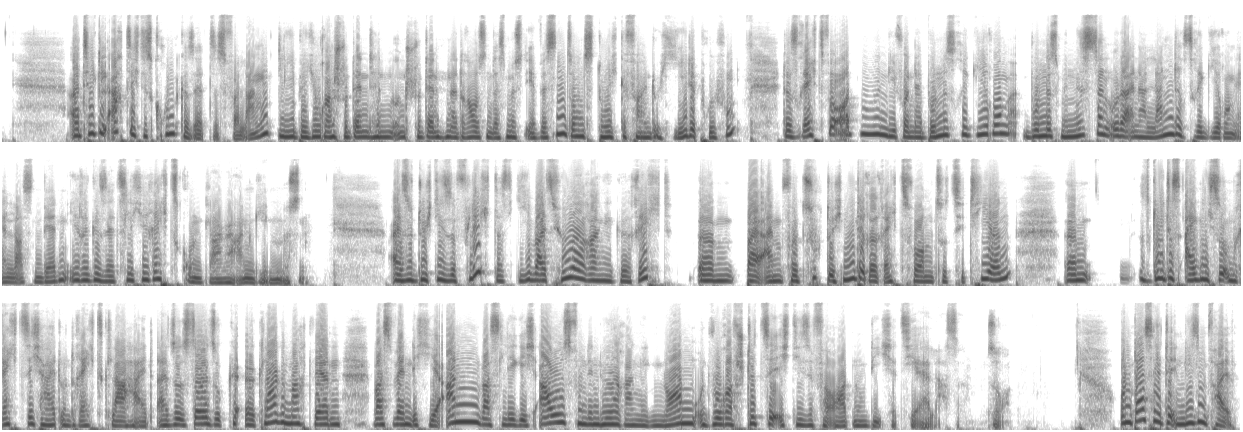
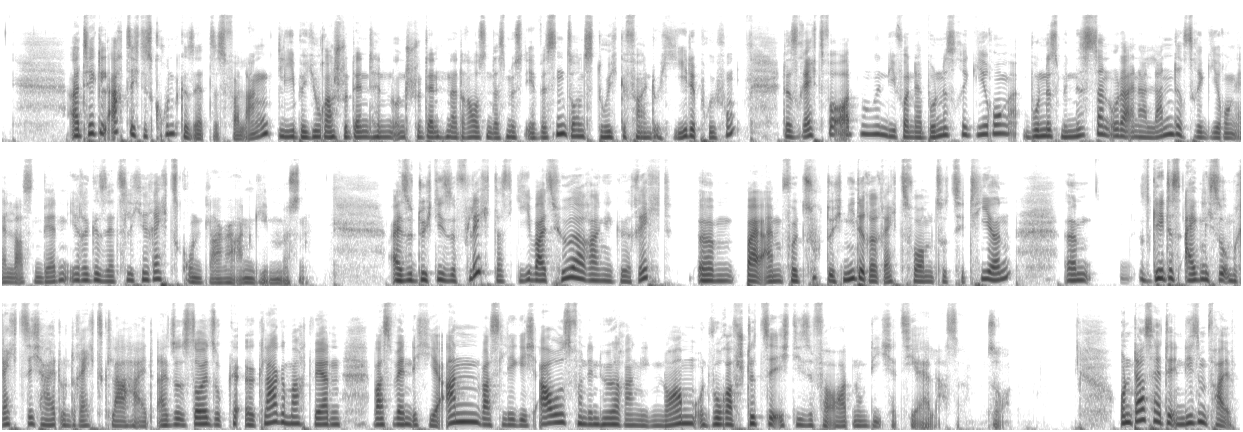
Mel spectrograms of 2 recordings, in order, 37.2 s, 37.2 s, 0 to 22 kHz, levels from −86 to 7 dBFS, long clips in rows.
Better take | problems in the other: second | distortion; heavy; 15% of the sound clipped

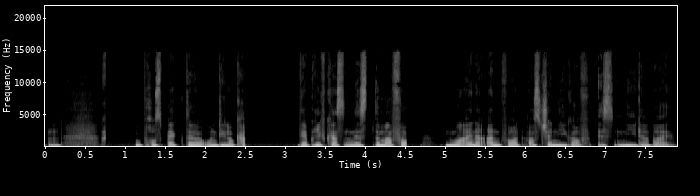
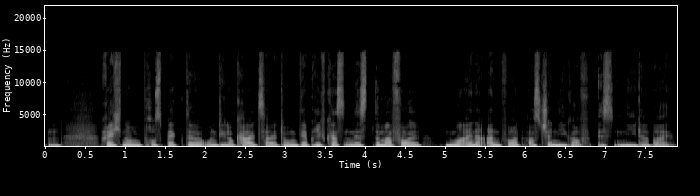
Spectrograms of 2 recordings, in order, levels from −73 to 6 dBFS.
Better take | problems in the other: second | audio cutting out; at 1 s, at 2.5 s for 0.5 s and at 4.5 s

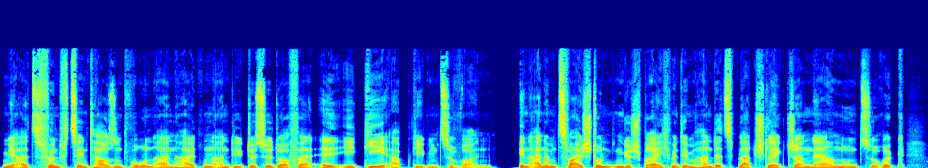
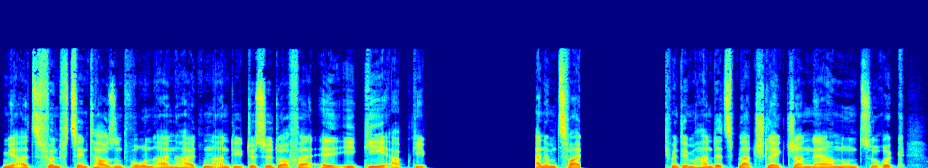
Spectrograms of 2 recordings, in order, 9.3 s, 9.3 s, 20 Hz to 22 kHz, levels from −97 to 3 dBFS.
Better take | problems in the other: first | audio cutting out; at 4.5 s for 1 s and at 6 s for 1 s

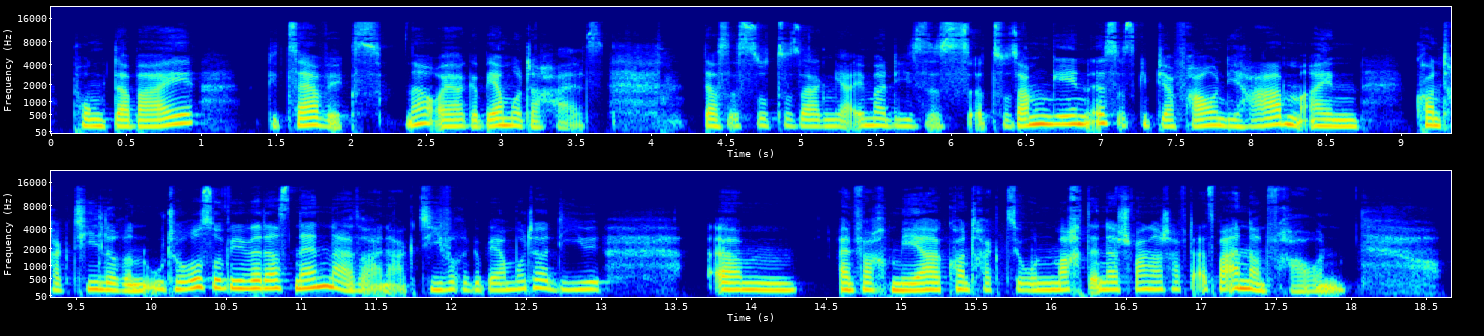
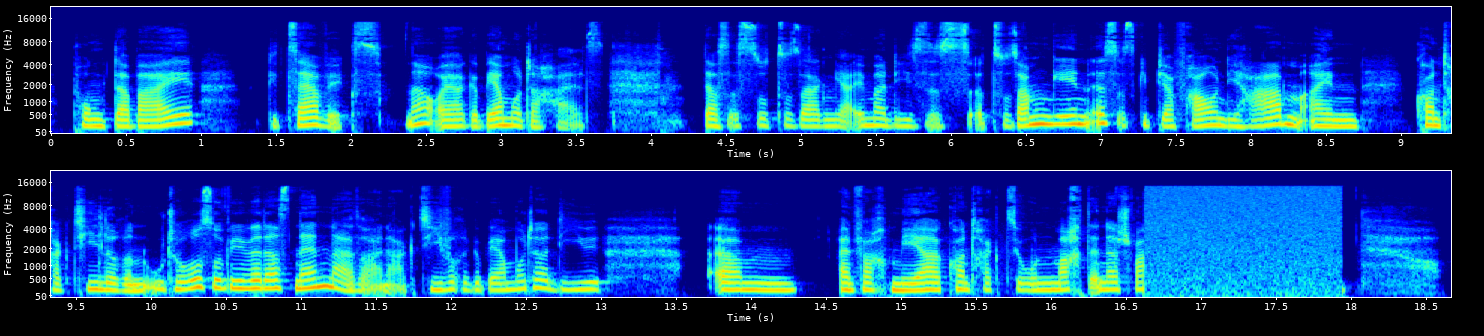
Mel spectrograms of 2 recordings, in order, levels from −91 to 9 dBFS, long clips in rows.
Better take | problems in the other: first | audio cutting out; filled with static; at 17 s for 1.5 s

